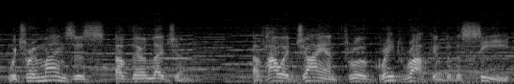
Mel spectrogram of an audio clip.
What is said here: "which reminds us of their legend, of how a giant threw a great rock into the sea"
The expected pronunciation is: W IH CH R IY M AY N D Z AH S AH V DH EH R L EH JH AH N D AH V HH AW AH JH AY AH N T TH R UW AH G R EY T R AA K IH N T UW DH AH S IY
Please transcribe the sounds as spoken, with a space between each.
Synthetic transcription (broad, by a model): W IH CH R IY M AY N D Z AH S AH V DH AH R L EH JH AH N D AH V HH AW AH JH AY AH N TH R UW AH G R EY T R AA K IH N T UW DH AH S IY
